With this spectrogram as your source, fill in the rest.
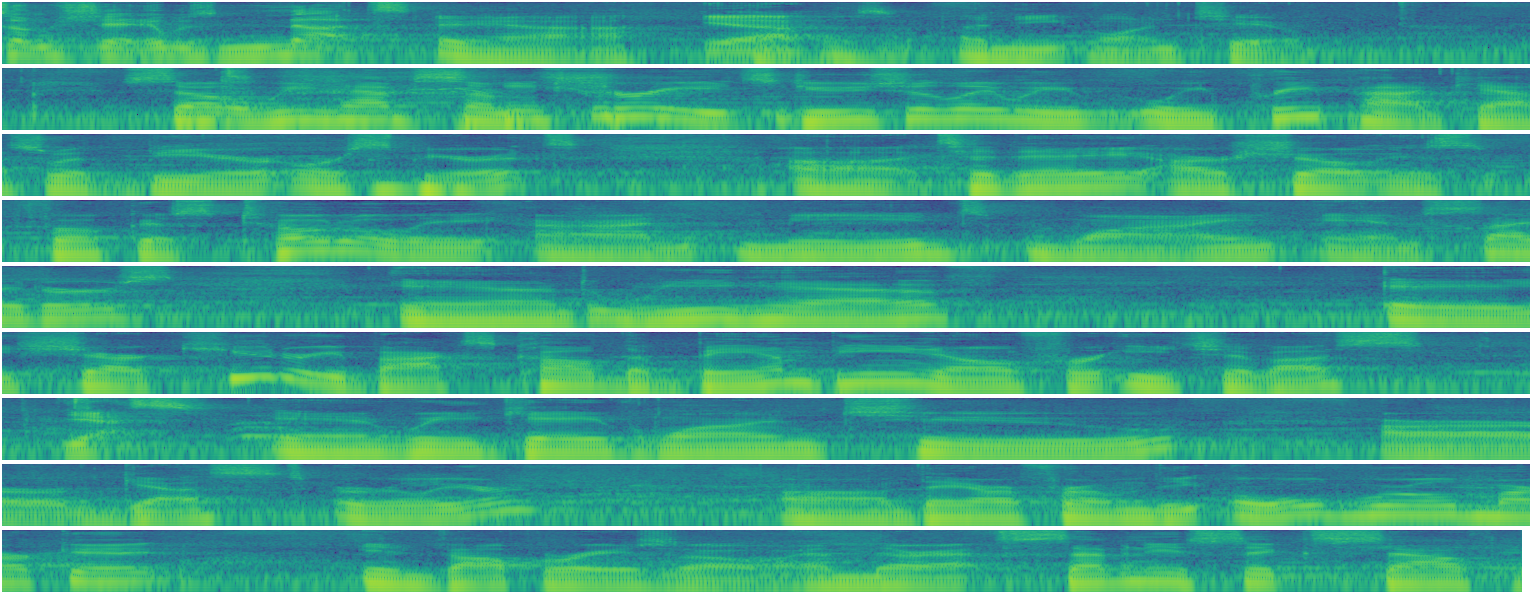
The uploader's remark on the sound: Live from Manic Meadery. We wrapped up our third season with an on location tasting at Manic Meadery.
